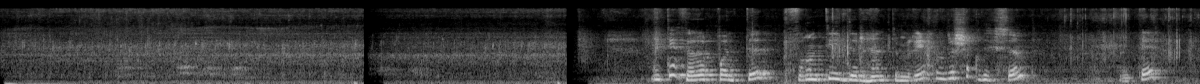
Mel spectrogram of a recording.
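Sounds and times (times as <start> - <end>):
dough sizzling in hot oil: 0.0 - 5.7.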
